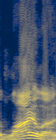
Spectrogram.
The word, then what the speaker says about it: Laya: am playing the character Laya not Leila Laya rhymes with smila um I don't know that doesn't help uh but it's not Lea it's lla uh so now we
